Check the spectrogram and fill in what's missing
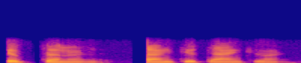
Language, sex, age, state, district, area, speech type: Telugu, male, 18-30, Telangana, Ranga Reddy, urban, conversation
